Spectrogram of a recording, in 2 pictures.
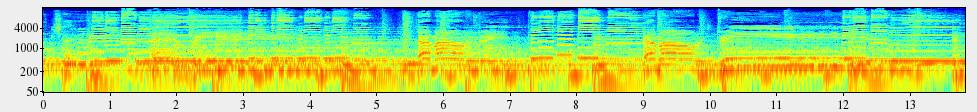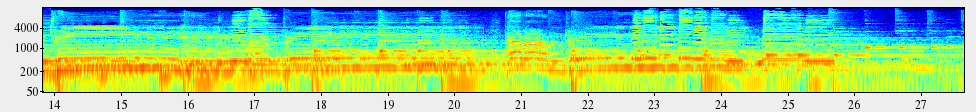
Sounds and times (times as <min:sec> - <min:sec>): Harmonica: 0:00.0 - 0:05.8, 0:07.3 - 0:09.4, 0:11.8 - 0:14.6, 0:16.3 - 0:20.7, 0:22.6 - 0:26.2.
